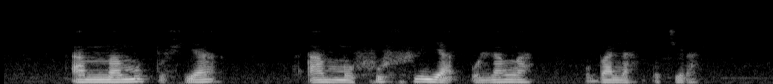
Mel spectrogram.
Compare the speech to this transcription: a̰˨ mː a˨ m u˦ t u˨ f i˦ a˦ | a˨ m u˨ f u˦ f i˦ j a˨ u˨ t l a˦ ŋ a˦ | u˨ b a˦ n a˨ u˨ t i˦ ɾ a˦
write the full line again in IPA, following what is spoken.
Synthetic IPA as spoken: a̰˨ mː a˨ m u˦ t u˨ f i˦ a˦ | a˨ m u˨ f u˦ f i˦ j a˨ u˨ l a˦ ŋ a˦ | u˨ b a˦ n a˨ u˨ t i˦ ɾ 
